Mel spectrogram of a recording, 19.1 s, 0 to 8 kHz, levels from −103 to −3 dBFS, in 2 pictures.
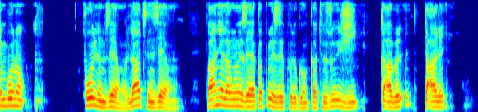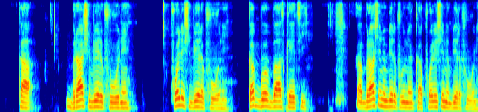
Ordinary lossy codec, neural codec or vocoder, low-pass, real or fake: Opus, 24 kbps; codec, 16 kHz, 16 kbps, FreqCodec, larger model; 7.2 kHz; fake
